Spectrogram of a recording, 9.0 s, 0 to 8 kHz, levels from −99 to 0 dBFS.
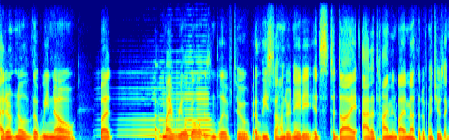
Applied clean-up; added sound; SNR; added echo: neural mask model RNNoise.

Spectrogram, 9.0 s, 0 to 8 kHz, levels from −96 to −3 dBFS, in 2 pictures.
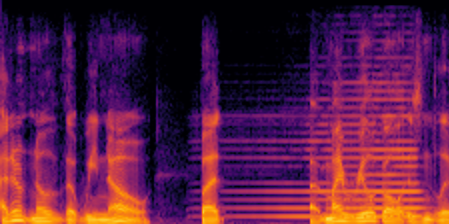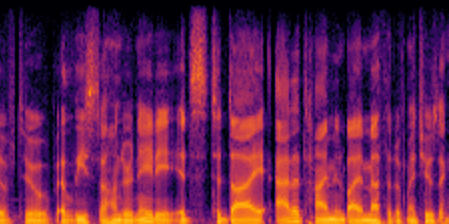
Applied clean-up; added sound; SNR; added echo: none; Bowed string instrument; 11 dB; none.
